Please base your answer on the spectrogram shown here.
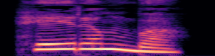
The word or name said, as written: ಹೇರಂಬು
